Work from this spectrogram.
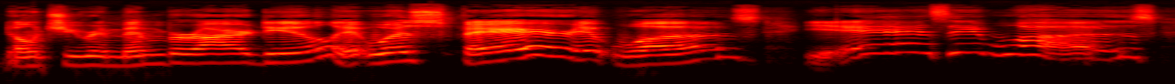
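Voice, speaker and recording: A male storyteller voicing a sly, whiny old witch woman who wails in a high, drawn-out voice. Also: animated, a bit bright, exaggerated voice. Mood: defensive.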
